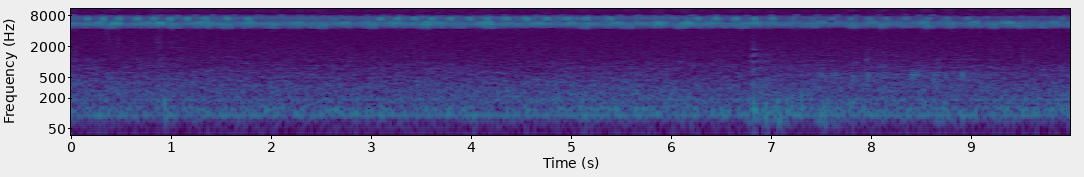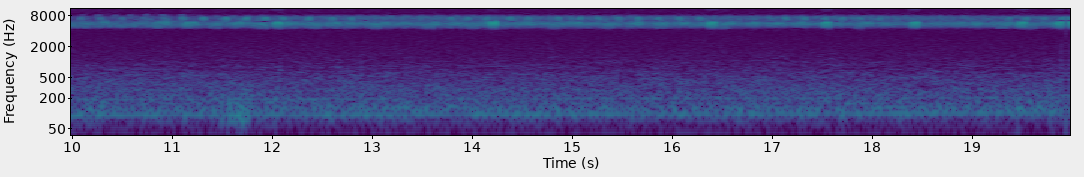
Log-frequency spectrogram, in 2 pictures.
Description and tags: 20060804.marshes.cricket01
crickets singing during the day in (summer-dry) Donana marshes, south Spain. Sennheiser ME62 > Sony MD > iRiver H120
